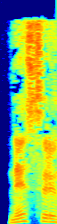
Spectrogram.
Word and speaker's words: ネスレ: などにおいてネスレを熱するのように発音することがある日本では 1994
